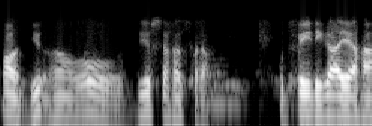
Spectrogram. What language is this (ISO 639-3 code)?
san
